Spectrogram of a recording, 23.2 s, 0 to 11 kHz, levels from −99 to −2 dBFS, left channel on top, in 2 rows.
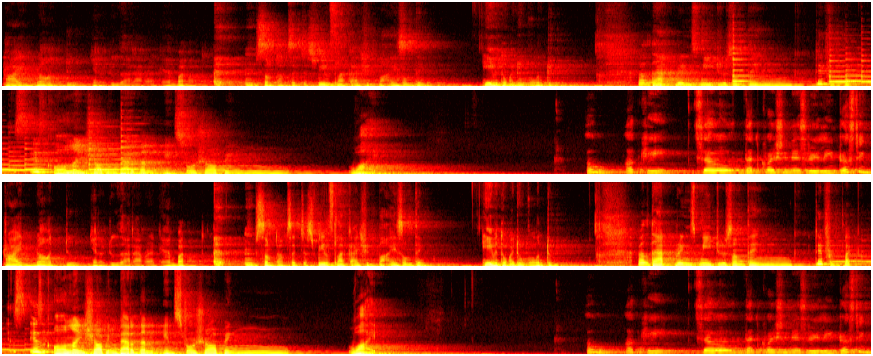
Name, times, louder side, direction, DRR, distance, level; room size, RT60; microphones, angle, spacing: voice 1, 0.0-2.4 2.8-3.0 3.2-5.7 6.4-7.4 7.9-10.5 10.8-11.3 11.7-15.4 16.2-16.6, right 6 dB, 65° right, 11 dB, 0.3 m, -22 dB
sound 1, 9.7-10.1 11.0-12.4 12.7-13.6, left 10 dB, 85° left, 0.3 m, -31 dB
voice 2, 19.4-20.5 20.9-23.1, left 3 dB, 25° left, 9 dB, 0.5 m, -32 dB
21.0 x 8.3 x 6.2 m, 2.4 s
head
